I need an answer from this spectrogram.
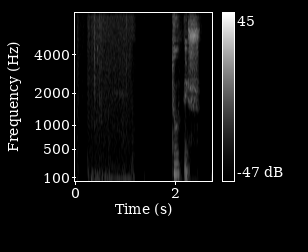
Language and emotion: Russian, neutral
